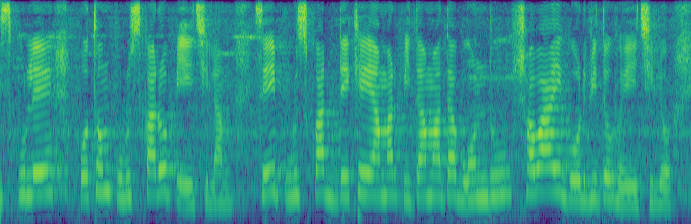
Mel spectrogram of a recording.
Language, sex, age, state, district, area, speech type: Bengali, female, 30-45, West Bengal, Paschim Bardhaman, urban, spontaneous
